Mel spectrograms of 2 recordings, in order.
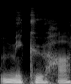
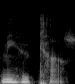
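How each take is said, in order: First: The name is said as 'Miku Hut'. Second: The name is said as 'Mihu Cut'. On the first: The speaker calls it wrong. "it's not Miku Hut" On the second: The speaker calls it right. "It's Mihu Cut"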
